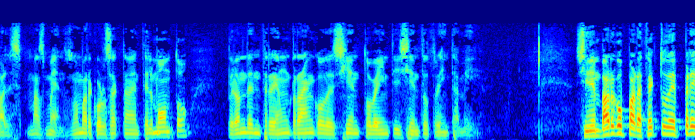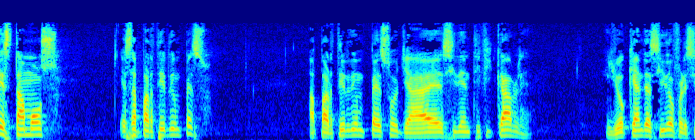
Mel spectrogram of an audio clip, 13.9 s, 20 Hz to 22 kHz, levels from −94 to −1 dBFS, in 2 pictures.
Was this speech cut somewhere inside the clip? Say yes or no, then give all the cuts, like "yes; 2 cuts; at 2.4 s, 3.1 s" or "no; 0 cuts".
yes; 1 cut; at 12.8 s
